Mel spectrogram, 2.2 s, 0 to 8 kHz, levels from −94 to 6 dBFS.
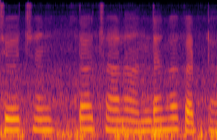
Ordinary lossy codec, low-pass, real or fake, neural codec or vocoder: none; 7.2 kHz; real; none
